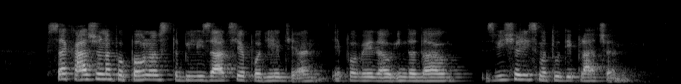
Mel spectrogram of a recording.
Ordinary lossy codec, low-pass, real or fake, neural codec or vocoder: none; 7.2 kHz; fake; vocoder, 44.1 kHz, 128 mel bands, Pupu-Vocoder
